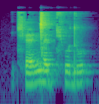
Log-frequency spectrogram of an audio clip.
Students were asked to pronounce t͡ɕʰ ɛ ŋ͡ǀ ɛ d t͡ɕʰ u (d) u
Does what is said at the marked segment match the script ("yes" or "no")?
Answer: yes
